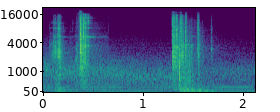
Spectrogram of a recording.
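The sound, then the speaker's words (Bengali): A door is shut in a house at night: a couple of light clicks, then a heavier clattering thump and two quick short taps, over a steady low hum. “ঘরে নিয়ে এসে দরজা বন্ধ”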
